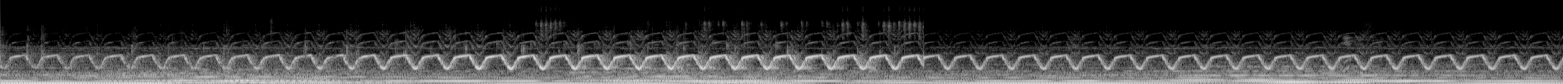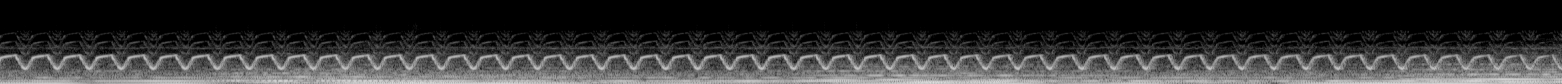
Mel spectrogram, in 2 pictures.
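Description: An escort siren sounding a fast, steady yelp, rising and falling about three times a second, over low sustained notes.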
